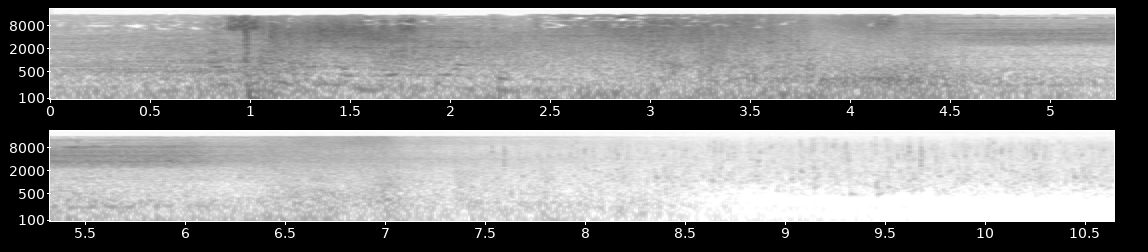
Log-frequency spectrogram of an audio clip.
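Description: Triumphant victory music swells and slowly fades away.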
